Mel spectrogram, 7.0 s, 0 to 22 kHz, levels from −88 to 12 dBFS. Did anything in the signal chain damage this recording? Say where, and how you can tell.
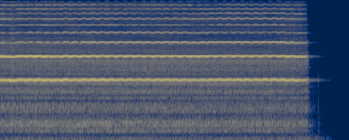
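No, nothing in the signal chain has damaged this music. At no point in the clip can any stage of the path be heard breaking down.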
